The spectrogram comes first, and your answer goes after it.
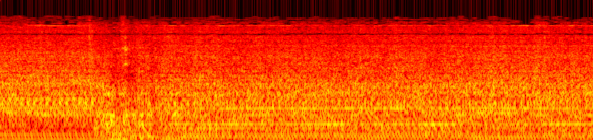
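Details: Generator after carburetor replacement, running on old gas with choke wide open, drill press load just unplugged; steady even engine drone at constant speed, no knocking or tapping; fixed, normal running.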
